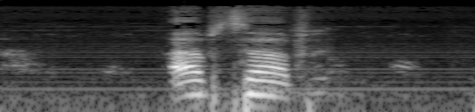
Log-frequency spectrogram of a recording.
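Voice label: "absorb", Japanese female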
